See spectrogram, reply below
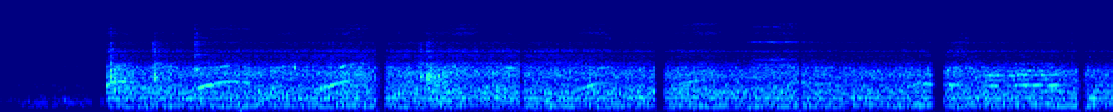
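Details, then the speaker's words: Inspiratory stridor from subglottic stenosis: rapid, high-pitched rising whistles with each breath over loud room noise. "pero el paciente está comiendo cuando escucha el ruido. Es un ruido entrecortado, es un estridor de tipo inspiratorio."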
